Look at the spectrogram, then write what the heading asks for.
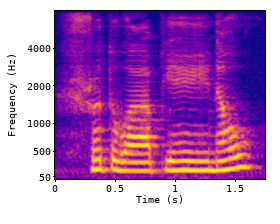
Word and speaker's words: श्रुत्वाप्येनौ: फिर चौथे चरण को देखिए, यहाँ पर श्रुत्वाप्येनौ अनुस्वार व हो जाएगा और 2 आघात हैं, तो श्रुत्वा श्रुत कहेंगे, फिर त्वाप्येन, त्वाप एक साथ निकालेंगे, पौ का आघात ले लेंगे और प्येनौ प्येनौ, 9 में अनुस्वार, श्रुत्वाप्येनौ। फिर वेद वेद वेद नाचैव,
